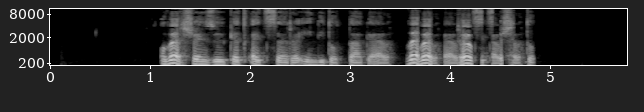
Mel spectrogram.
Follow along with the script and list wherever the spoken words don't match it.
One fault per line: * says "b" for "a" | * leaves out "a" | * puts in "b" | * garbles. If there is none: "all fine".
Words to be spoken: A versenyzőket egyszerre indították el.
* garbles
